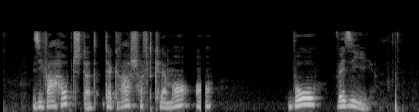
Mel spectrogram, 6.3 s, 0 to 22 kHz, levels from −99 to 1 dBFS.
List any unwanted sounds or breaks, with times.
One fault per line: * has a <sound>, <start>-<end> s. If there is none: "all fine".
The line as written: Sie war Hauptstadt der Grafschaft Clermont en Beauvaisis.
* has a dropout, 3.0-3.1 s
